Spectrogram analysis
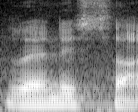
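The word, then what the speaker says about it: Renaissance: जाता है र निशाम इंग्लिश में स्पेलिंग पर थोड़ा सा ध्यान रखना आर ई एन ए I double S ए एन सी ई तो इसे इंग्लिश में बोला जाएगा बोलने को आएगा रेनेसा इस तरीके से बोलेंगे ओके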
